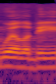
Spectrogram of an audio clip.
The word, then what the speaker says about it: VVilloughby: So if people go on to look for you guys, it's spelled with 2 capital V's instead of a W. So what was the reasoning with that again? Well, so we decided on the name Willoughby.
